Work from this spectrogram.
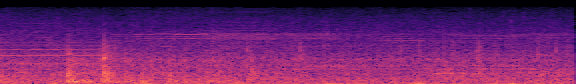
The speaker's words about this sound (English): Then I imagined other parts of the city chiming in, crowds gathered in protests, trains racing in the tunnels, Moscow's never-ending traffic. Just the hum and din of an average day in the city.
